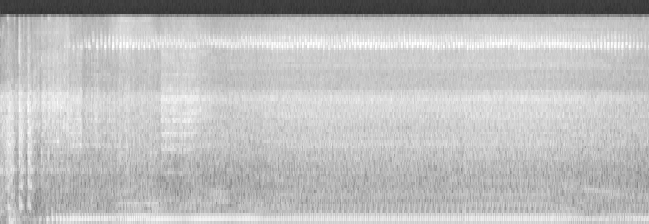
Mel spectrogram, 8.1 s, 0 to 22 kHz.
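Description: Nissan 350Z's V6 engine cranking briefly, catching within the first second, flaring up and then settling into a steady idle. It is no longer stumbling now that a large unmetered air leak in the intake duct past the mass airflow sensor has been taped shut.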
